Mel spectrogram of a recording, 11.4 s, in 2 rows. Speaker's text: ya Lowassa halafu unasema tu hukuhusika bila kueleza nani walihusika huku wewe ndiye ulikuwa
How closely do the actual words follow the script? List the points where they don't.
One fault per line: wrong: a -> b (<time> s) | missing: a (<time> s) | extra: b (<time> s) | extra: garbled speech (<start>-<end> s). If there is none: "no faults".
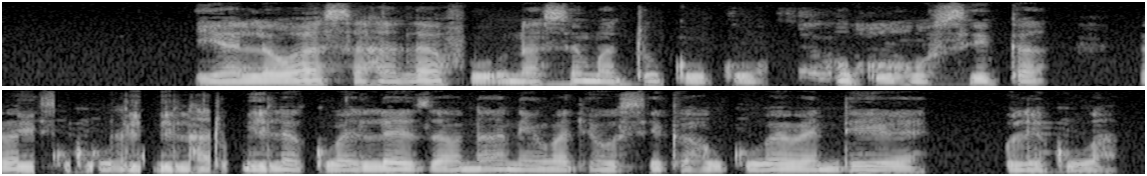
extra: garbled speech (5.7-6.9 s)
